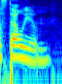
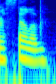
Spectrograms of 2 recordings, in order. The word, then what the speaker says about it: stellium: Scorpio stellium or stellum, depending on how you pronounce it.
